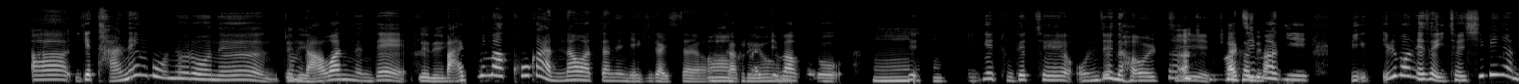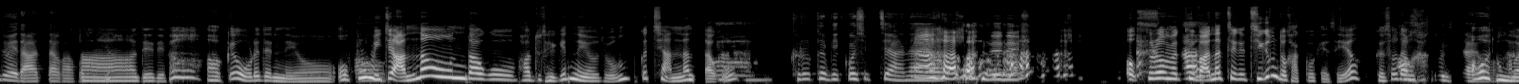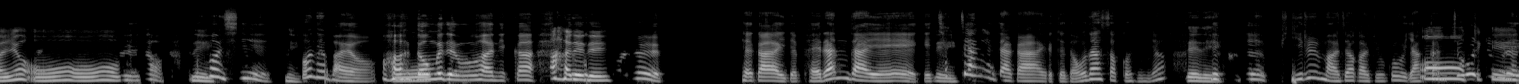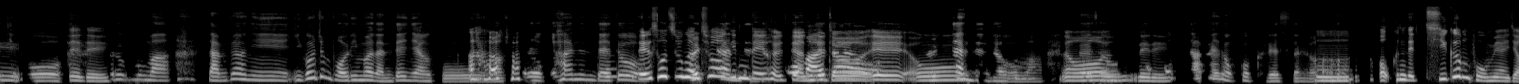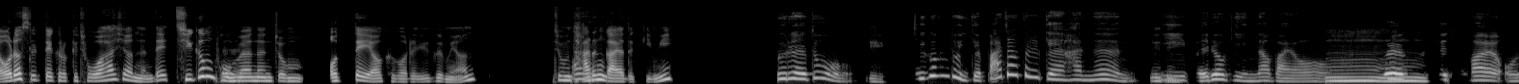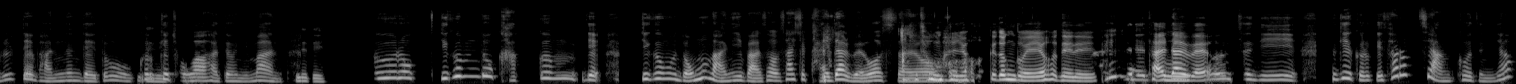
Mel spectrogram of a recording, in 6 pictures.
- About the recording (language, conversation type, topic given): Korean, podcast, 어렸을 때 가장 빠져 있던 만화는 무엇이었나요?
- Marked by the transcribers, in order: tapping; laughing while speaking: "나올지"; laughing while speaking: "아. 네"; other background noise; laugh; gasp; laugh; laughing while speaking: "네네"; laugh; laughing while speaking: "아"; laugh; laugh; laugh; laugh; laughing while speaking: "아 정말요?"; laugh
